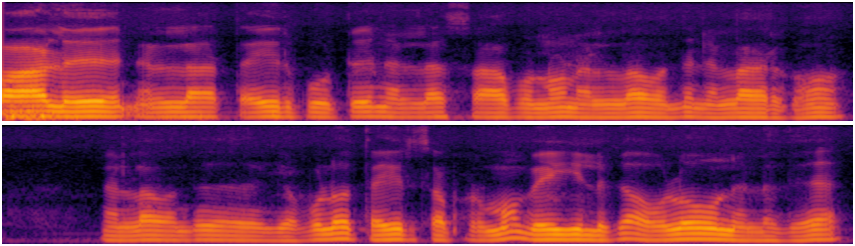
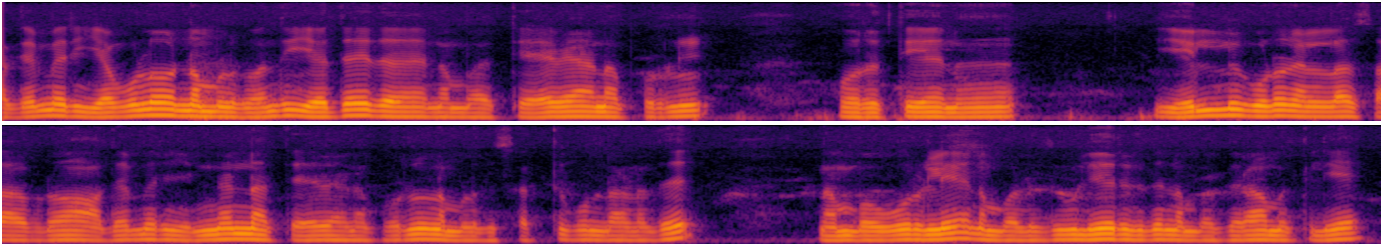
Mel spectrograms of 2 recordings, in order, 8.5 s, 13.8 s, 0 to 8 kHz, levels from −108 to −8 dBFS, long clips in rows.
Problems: none marked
